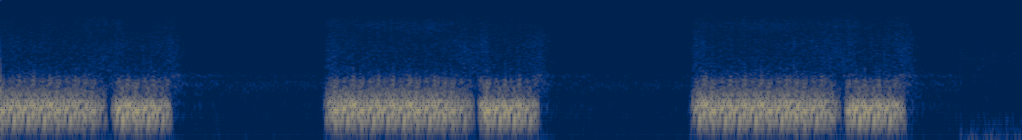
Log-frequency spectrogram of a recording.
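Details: Normal vesicular breath sounds heard on chest auscultation during a thorax and lung examination of a real patient.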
